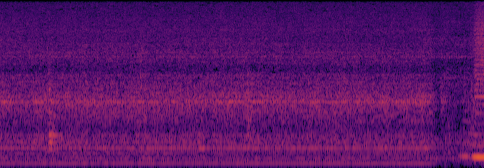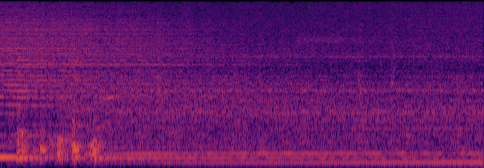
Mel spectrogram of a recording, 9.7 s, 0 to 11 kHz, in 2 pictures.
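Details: Siemens iQ300 WD14H320 washer-dryer, 2.5 years old, at the start of a gentle dry: a low hum, then a brief rough buzz. This comes from a warped dryer fan, probably caused by fluff build-up; the fan failed about a year later.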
